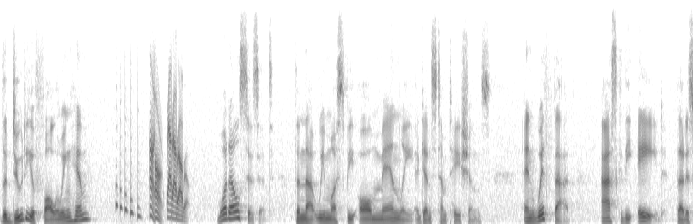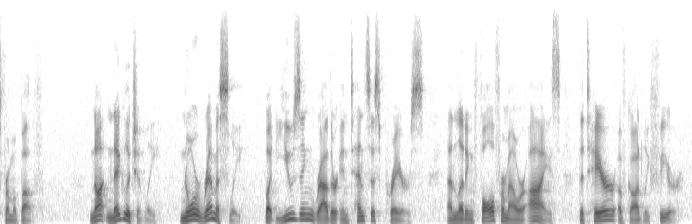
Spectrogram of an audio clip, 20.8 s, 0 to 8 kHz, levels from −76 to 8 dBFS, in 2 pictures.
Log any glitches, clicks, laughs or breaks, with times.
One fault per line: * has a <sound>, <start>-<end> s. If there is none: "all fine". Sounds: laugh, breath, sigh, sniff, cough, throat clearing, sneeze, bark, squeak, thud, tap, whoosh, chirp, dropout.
* has a chirp, 1.7-2.8 s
